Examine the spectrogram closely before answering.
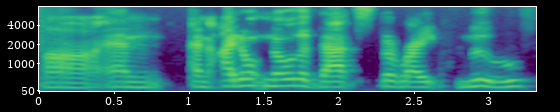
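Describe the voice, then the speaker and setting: Creaky-voiced woman in casual discussion. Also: mid-range voice, fairly even intonation, unhurried, fairly bright tone, no echo, lo-fi sound. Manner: informal, sweary. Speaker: podcast panelist.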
